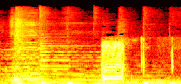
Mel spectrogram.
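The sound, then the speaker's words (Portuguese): A loud, buzzy fart sound lasting about a quarter second, preceded and followed by a few shorter, softer low sputters and thumps. “Ô, velho, falta de educação peidar.”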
